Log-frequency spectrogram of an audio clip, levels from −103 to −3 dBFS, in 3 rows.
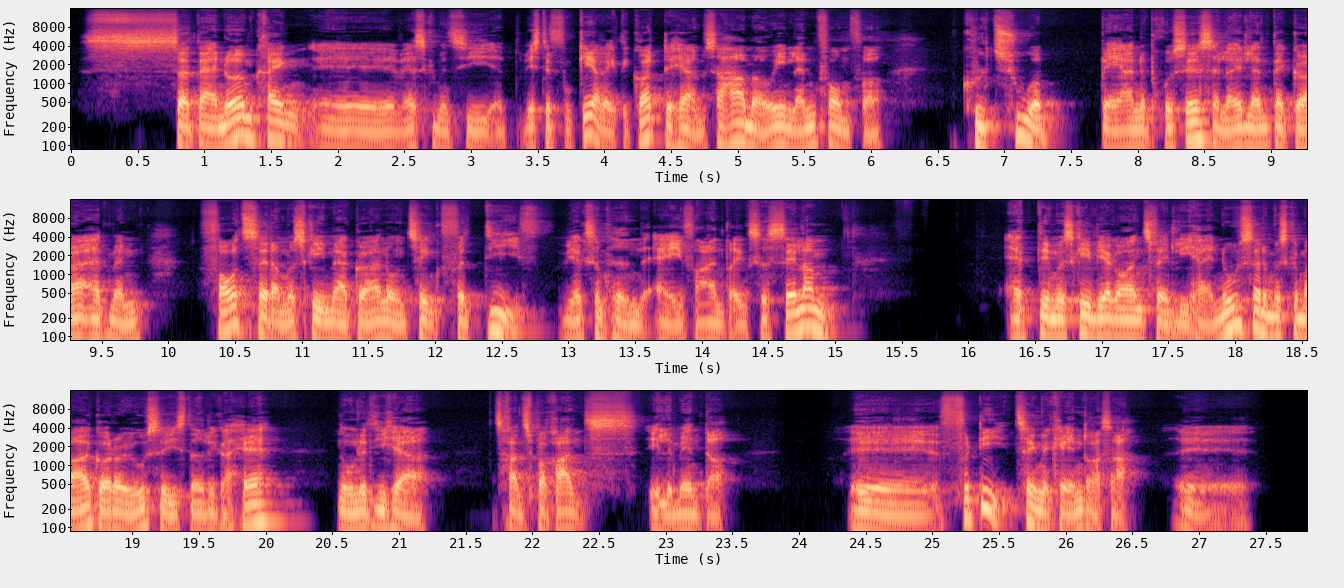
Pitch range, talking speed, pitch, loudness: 85-110 Hz, 180 wpm, 95 Hz, -17 LUFS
